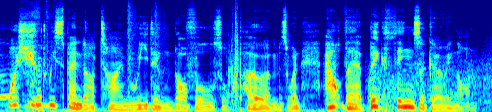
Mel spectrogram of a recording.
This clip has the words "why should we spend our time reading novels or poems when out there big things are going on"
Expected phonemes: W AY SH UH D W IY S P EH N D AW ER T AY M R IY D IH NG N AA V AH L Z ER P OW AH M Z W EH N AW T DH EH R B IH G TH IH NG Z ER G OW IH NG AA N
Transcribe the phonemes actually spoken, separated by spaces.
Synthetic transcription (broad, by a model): W AY SH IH D W IY S P EH N D AW ER T AY M R IY D IH NG N AA V AH L Z ER P OW AH M Z W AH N AW T DH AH R B IH G TH IH NG Z ER G OW IH NG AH N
